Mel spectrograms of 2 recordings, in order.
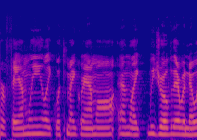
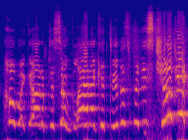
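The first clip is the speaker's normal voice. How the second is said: high, loud mock-weepy gushing; hammed-up happy crying, voice pitched way up; tearful happy; 14 semitones higher, 6 dB louder than usual. Mom watching kids at splash pad, mock tearful joy. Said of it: "I started tearing up".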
